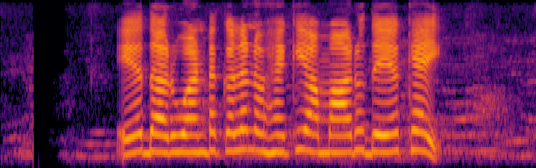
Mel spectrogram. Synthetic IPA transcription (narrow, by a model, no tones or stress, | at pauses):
ejəd̪aɾuʋaɳʈəkələnoɦækiamaːɾud̪ejəkæi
